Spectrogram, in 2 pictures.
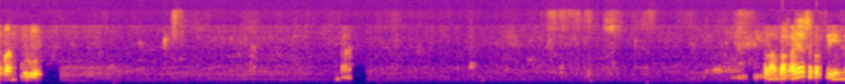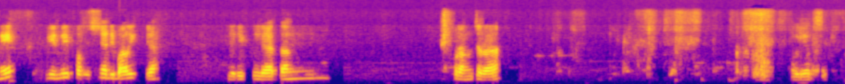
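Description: Cloth rustles as it is unfolded and shaken.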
